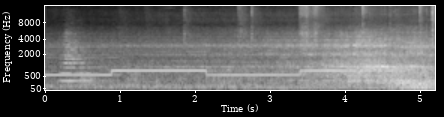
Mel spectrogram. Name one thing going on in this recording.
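A level crossing warning sounds in two alternating tones.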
